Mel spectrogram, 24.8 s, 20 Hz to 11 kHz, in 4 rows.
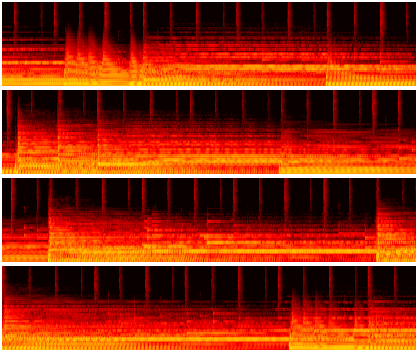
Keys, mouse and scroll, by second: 0.1 middle click, 1.1 click, 1.3 middle click, 1.8 click, 3.9-4.2 scroll up 2, 4.2 middle click, 5.8 click, 6.6 click, 7.8 middle click, 8.4 scroll down 1, 8.6 middle click, 8.9 shift+middle click, 9.1 middle click, 9.6 click, 9.9 middle click, 10.8 click, 12.2 click, 12.5 click, 13.3 middle click, 13.7 middle click, 14.2-14.8 scroll down 2, 14.4 middle click, 14.8 middle click, 15.8 1, 16.1 click, 16.3 middle click, 16.8 click, 17.6 middle click, 18.1 click, 18.6 click, 19.2 middle click, 19.5-19.9 scroll down 4, 19.9 middle click, 20.3 middle click, 20.9 click, 21.7 g, 23.0 click, 23.0 middle click, 23.6 click, 23.8 middle click, 24.3 g.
